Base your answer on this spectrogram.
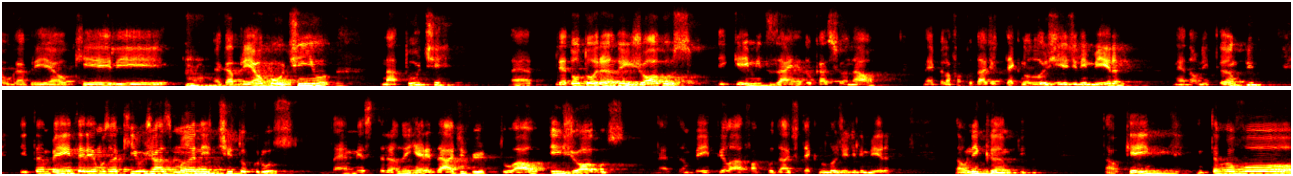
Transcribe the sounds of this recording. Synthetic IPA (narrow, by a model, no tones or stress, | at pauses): ɛʊɡabɾiɛwkʰɪelɪ | ɛɡabɾiɛwkowt͡ʃĩɲʊ | nat̪ut͡ʃɪ | nɛ̰ | elɪɛd̪owt̪oɾɐ̃nd̪ʊẽj̃ʒɔɡʊsd͡ʒɪɡẽj̃mĩd̪izãj̃ned̪ukasionaw | nɛpelɐfakuwd̪ad͡ʒɪd͡ʒɪt̪ɛknoloʒiɐd͡ʒɪlimejɾɐ | nɛd̪ɐũnikɐ̃mpɪ | ɪt̪ɐ̃mbẽj̃t̪eɾẽmʊzakiʊʒazmɐ̃nɪt͡ʃit̪ʊkɾus | nɛmest̪ɾɐ̃nd̪ʊẽɦealid̪ad͡ʒɪviɾt̪uawɪʒɔɡʊs | nɛ̰t̪ɐ̃mbẽj̃pelɐfakud̪ad͡ʒɪd͡ʒɪt̪ɛknoloʒiɐd͡ʒɪlimejɾɐ | d̪ɐũnikɐ̃mpɪ | t̪a̰o̰kejẽnt̪ɐ̃w̃ewvo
